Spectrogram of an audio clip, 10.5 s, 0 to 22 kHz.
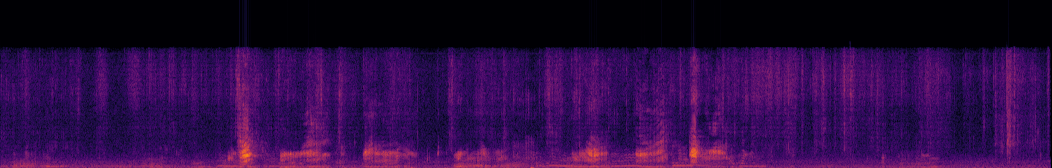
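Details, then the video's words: Puppies wrestling, filmed 30 October 2015: low rumbling growls with a few short, sharp yips and squeals scattered through the play, plus scuffling noise between calls. "puppy wresting"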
